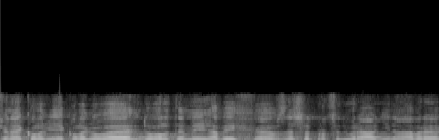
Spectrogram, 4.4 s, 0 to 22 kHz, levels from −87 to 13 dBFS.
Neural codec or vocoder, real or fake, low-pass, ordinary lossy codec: none; real; 7.2 kHz; AAC, 32 kbps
